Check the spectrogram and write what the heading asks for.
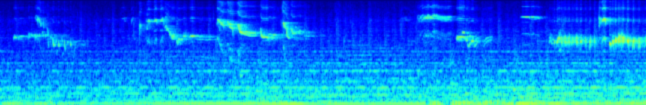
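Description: Birds chirp outdoors in quick, bright bursts, several calls overlapping, over a steady low hum and faint insect-like buzz, with no one talking.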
